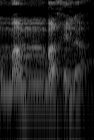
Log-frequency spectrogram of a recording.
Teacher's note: کیونکہ نون ساکن کے بعد یا تنوین کے بعد حروف تنوین یا نون ساکن کے بعد اگر با آ جائے تو یہاں پہ نون ساکن کے بعد با ہے، اس لیے ہم کیا کر رہے ہیں؟ نون کو نہیں پڑھ کے میم کو پڑھ رہے ہیں · تنوین یا نون ساکن کے بعد اگر با آئے تو نون کو میم سے بدل کر پڑھتے ہیں۔ ہجے مثلا من بخلا کے اس طرح ہوں گے، لکھا ہوتا ہے میم نون زبر من با زبر با، من با خاص زیر خی، من بخیلا ہم زبر من بخیلا، لیکن پڑھیں گے اس کو مم بخیلا، میم زبر مم، نون کو میم سے بدل دیں گے۔ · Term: اقلاب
